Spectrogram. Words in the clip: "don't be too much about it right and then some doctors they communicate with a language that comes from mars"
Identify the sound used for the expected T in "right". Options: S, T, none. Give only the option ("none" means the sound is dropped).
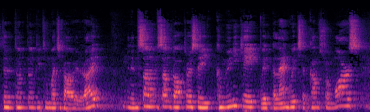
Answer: T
